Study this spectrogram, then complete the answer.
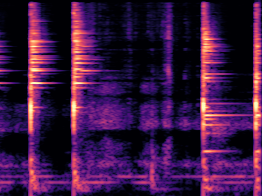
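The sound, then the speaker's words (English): A hammer strikes large boulder-size rocks four times at irregular intervals, each sharp metallic strike ringing out with a bell-like tone that decays slowly; the second pair sounds higher and brighter than the first. “They make tones when hit with a hammer.”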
